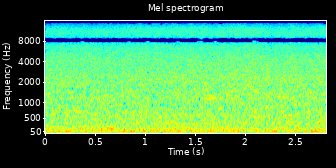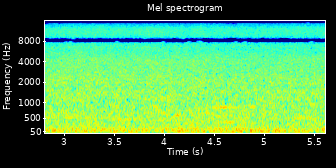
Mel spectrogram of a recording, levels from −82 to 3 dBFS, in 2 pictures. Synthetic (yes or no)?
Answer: no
